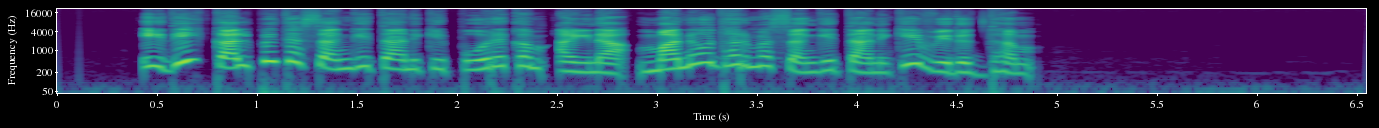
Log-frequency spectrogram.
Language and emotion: Telugu, neutral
